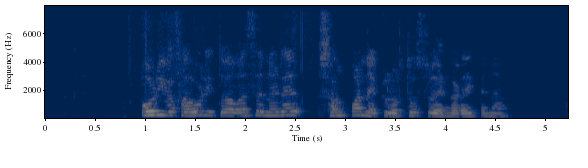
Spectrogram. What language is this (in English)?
Basque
